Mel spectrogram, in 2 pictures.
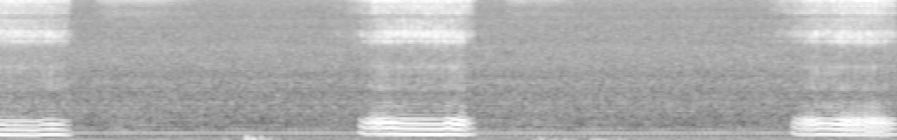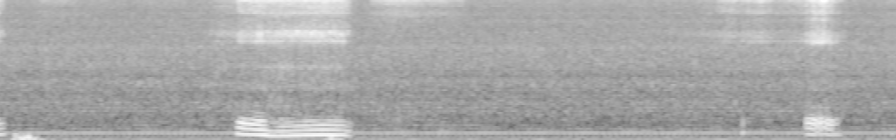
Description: Close your eyes and listen to snoring Breath Relax …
